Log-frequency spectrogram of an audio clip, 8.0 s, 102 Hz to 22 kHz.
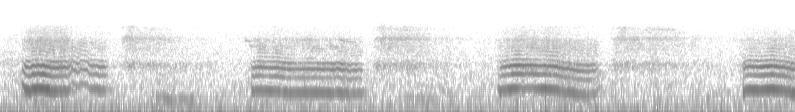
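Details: Sleeping cat snoring, at first mistaken for choking or suffocating: repeated soft, squeaky, whistling breaths about 25 a minute, a snore with a nasal whistle; snoring.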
